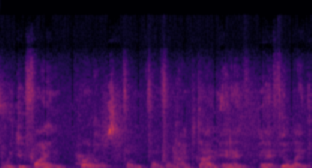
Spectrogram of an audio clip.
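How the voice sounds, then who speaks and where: A man's voice: medium pitch, fairly even intonation, normal speed. A middle-aged man speaking as a mortgage loan officer, explaining his work as an interview guest. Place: indoor room with small audience. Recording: echoey room, distant mic, faint noise.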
